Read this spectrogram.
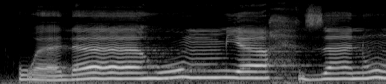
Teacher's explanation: Walahum yahzanun nun mad arid li sukun karena ada mad tabi'i ketemu sama huruf yang disukunkan karena waqaf. Mad tabi'inya waw sukun sebelumnya dhammah, huruf yang disukunkannya nun, maka dibaca panjang, boleh 2, boleh 4, boleh 6 harokat asal konsisten dalam sekali membaca.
